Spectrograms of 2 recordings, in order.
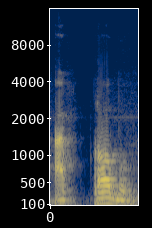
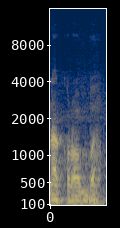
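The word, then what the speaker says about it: أقربَ: Bacaan yang ketiga justru lagi-lagi masih tetap saja dia membacanya sebagai rofa, akrobu, bukan akrobah.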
